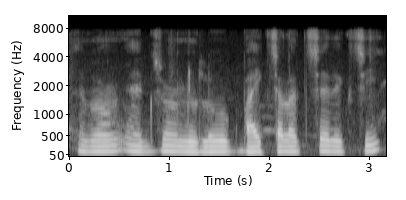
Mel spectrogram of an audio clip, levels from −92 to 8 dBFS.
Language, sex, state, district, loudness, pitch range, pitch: Bengali, male, Tripura, West Tripura, -17 LUFS, 125-135 Hz, 130 Hz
